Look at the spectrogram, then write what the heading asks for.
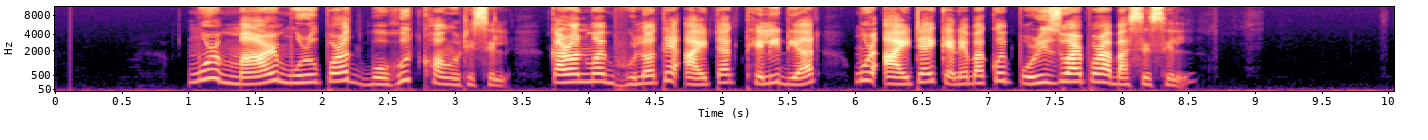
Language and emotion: Assamese, angry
